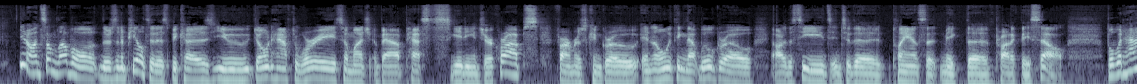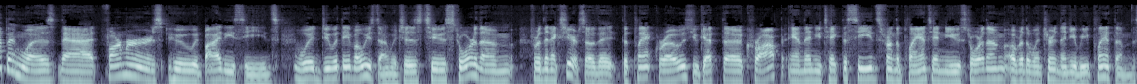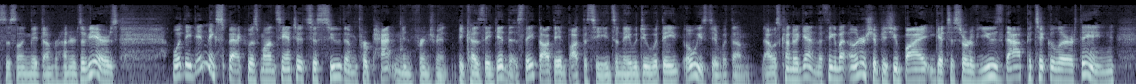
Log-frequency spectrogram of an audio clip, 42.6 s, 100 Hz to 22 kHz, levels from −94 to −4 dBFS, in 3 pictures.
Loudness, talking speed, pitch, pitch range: -24 LUFS, 235 wpm, 120 Hz, 105-140 Hz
